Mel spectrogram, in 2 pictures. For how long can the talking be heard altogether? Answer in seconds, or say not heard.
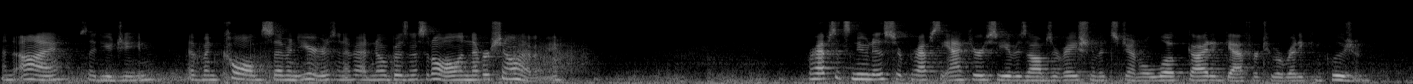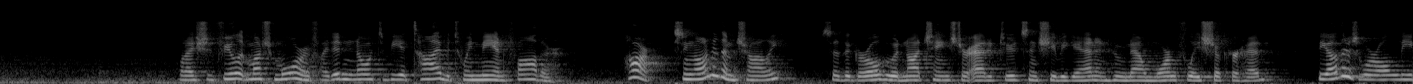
24 s.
